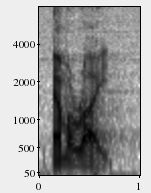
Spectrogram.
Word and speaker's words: amirite: The word Amorite. Am I right? It's spelled A-M-I-R-I-T-E.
